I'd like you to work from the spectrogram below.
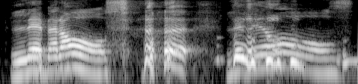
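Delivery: drawn-out, hammed-up French accent; mock French accent. Host teases co-host's reading of the surname, mock French accent. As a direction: stretch it in a teasing French accent, laughing. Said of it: "We French all of a sudden".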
